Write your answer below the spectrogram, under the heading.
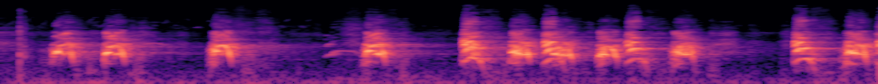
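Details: Aggressive Rottweiler barking loudly: sharp, harmonic barks, single and in quick pairs or triplets, separated by short pauses, with a quiet background.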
